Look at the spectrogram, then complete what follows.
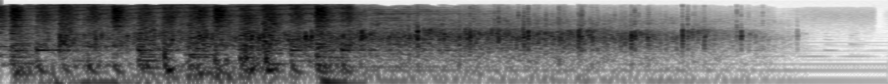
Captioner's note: applause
